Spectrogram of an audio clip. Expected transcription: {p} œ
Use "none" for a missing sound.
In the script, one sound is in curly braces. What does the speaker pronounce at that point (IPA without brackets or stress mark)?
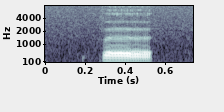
p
